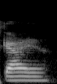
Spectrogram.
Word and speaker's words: Disgaea: Best Handheld Game, we've got Akiba's Trip, Undead and Undressed, Bravely Default, Disgaea 4, A Promise Revisited, Pokemon Omega Ruby and Alpha Sapphire, and Pokemon! Super Smash Bros. For the Nintendo 3DS. It's Disgaea.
